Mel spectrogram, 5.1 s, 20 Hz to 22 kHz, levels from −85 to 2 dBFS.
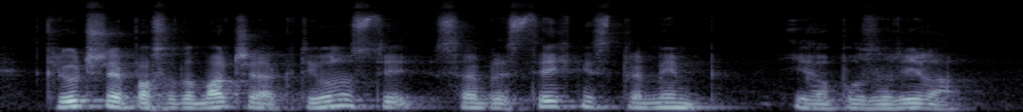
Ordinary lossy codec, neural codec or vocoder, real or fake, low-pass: none; none; real; none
